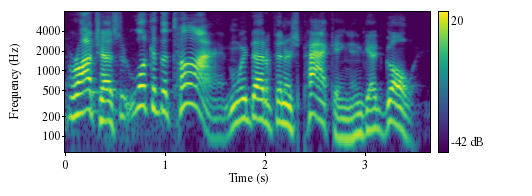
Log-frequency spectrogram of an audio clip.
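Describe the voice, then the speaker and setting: A man's voice: on the high side, huge pitch swings, normal speed, bright, forceful tone, exaggerated voice. A man playing a vain, stingy, easily exasperated middle-aged comedian in an old-time radio comedy. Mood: fussy.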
